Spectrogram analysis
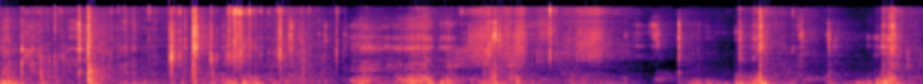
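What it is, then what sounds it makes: Dry bar soap. A small utility blade scrapes a dry, solid green bar of soap held in the hand, peeling off shavings. The sound is a series of short, crisp, crackling scrapes with bright, dry texture and almost no ring, interspersed with softer rustling strokes.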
